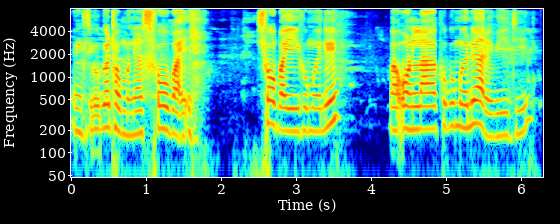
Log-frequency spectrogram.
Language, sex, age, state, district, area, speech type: Bodo, female, 60+, Assam, Udalguri, rural, spontaneous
